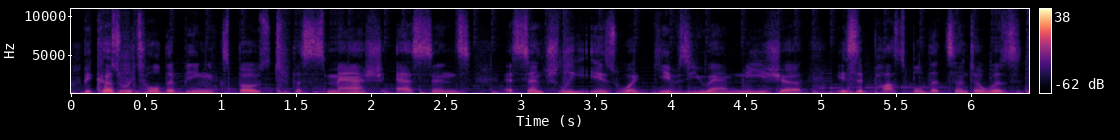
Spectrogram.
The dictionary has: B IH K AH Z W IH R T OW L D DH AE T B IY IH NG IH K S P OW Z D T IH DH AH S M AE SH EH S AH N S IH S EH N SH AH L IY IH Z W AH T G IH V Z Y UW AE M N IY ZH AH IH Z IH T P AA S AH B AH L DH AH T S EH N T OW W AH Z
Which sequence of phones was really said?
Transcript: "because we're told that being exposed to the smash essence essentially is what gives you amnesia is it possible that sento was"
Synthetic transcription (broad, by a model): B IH K AH Z W IH R T OW L D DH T B IY IH NG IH K S P OW Z T IH DH AH S M AE SH EH S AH N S IH S EH N SH L IY IH Z W AH T G IH V Z Y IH AE M N IY ZH AH IH Z IH T P AA S AH B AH L DH AH T S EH N T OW W AH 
